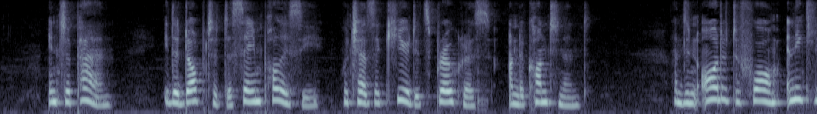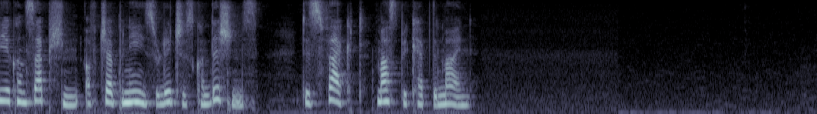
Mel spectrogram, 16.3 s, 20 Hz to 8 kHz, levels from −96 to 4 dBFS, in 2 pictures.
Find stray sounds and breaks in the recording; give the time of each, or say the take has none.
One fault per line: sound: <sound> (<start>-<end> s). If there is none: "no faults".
no faults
